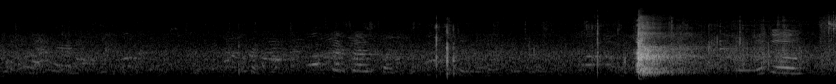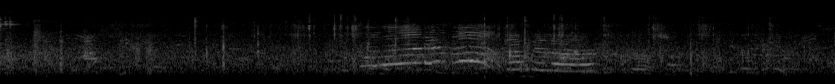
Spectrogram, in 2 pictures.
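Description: Players shout and call out across an open field.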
